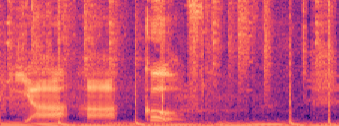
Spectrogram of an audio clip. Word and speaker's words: Yaakov: The name Yaakov is Yaakov. Note here that the Yod is at the beginning of a syllable and is a consonant, and the Wa is in the middle of a syllable and is therefore a vowel.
